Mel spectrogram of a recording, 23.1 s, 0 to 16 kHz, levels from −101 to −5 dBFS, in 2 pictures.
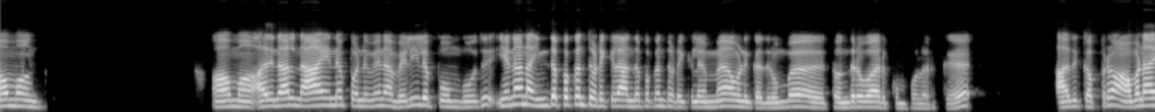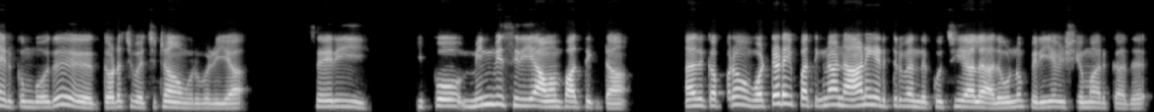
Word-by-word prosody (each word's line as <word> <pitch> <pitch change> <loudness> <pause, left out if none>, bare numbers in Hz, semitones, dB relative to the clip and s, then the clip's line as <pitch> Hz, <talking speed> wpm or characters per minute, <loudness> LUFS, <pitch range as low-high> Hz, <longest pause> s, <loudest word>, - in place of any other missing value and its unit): ஆமாங் 210 -2 0 1.9
ஆமா, 195 0 +1 0.2
அதுனால 215 +3 +3
நான் 220 +2 +6
என்ன 235 +1 -3
பண்ணுவேன், 205 +1 -4
நான் 205 -3 -1
வெளில 240 +6 -1
போகம்போது 185 +2 -5 0.2
ஏன்னா, 255 +3 +2
நான் 245 -4 +3
இந்த 255 +4 +4
பக்கம் 250 0 +1
தொடைக்கல 210 -3 0
அந்த 200 +1 -3
பக்கம் 205 0 -5
துடைக்கலன்னு 180 +1 -3
அவனுக்கு 180 -4 -2
அது 160 - -5
ரொம்ப 175 +4 -3 0.4
தொந்தரவா 180 +2 +1
இருக்கும் 150 -2 -10
போல 150 -1 -11
இருக்கு. 150 -1 -9 1.1
அதுக்கப்புறம் 195 +5 -1
அவனா 210 +5 +4
இருக்கும்போது 175 +2 -4 0.5
துடைச்சு 180 +3 -2
வச்சுட்டான் 165 0 -1
ஒரு 150 0 -8
வழியா. 145 0 -2 0.8
சரி, 195 0 -1 0.8
இப்போ 215 +5 0 0.3
மின்விசிறிய 235 -3 0
அவன் 185 0 +1
பார்த்துக்குட்டான். 165 -5 0 0.7
அதுக்கப்புறம் 220 +3 0 0.2
ஒட்டடை 285 +8 +5
பார்த்தீங்கன்னா, 235 +2 +2
நானே 230 +4 +7
எடுத்துருவேன் 205 -2 -3
அந்த 170 - -2
குச்சியால 180 -1 +2
அது 155 - -1
ஒன்னும் 190 +2 -5
பெரிய 170 +2 -1
விஷயமா 170 0 -4
இருக்காது. 145 -2 -8
190 Hz, 125 wpm, -23 LUFS, 175-215 Hz, 1.9 s, நானே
